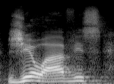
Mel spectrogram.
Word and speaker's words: GeoAves: Está com a gente a Joaninha Sanches, coordenadora do projeto GeoAves ela se descreve como uma mulher branca com cabelos grisalhos e curtos. Pronunciei certo, professora? É Geoaves mesmo? Sim. É isso? Tá certinho, então.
